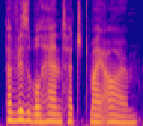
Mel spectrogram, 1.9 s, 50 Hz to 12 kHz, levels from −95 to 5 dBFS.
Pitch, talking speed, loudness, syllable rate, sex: 185 Hz, 190 wpm, -21 LUFS, 5.3 syllables/s, female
